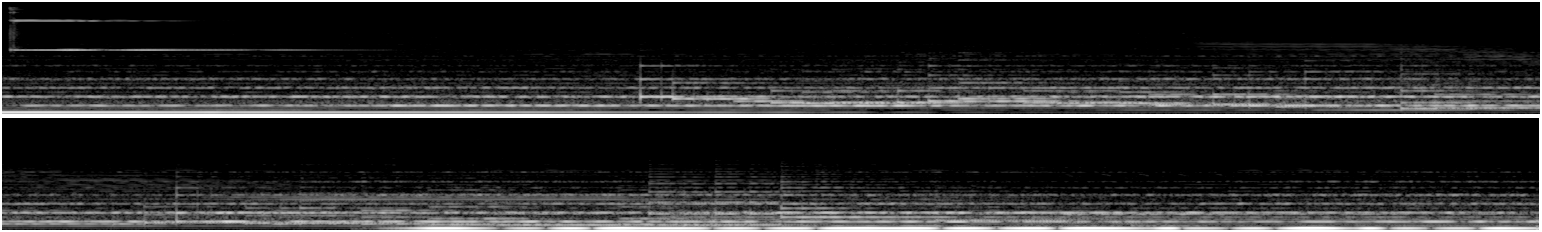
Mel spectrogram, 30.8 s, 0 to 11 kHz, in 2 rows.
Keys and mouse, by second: 0.7 click, 1.9 click, 4.2 alt+shift+click, 4.9 click, 5.8 typing, 7.6 click, 8.2 typing, 9.2-9.6 ctrl+alt+drag, 9.7-11.1 alt+shift+drag, 11.2 alt+click, 11.2 typing, 12.2-12.6 typing, 13.5 click, 14.2 typing, 15.4 click, 16.4 typing, 18.6 typing, 19.6 click, 20.3 typing, 21.6 click, 22.3 typing, 23.3 click, 24.1 typing, 24.9 click, 25.4-26.7 alt+drag, 27.2-27.6 ctrl+alt+drag, 28.4-29.5 ctrl+alt+drag, 29.5 typing, 30.6-30.7 drag.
